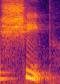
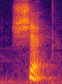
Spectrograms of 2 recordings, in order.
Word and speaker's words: ship: happen complete ship area notice that you don't say sheep okay ship I have a question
